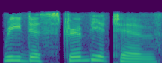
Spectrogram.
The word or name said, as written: redistributive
